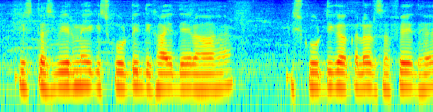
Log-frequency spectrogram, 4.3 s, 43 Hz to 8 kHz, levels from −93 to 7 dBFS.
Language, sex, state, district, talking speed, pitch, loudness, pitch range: Hindi, male, Jharkhand, Garhwa, 195 wpm, 140 Hz, -17 LUFS, 135-145 Hz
